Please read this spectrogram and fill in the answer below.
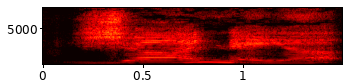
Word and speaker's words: Janaea: My name is Janaea, and you say it like this: Janaea, like Zsa Zsa Gabor.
